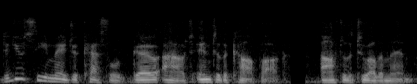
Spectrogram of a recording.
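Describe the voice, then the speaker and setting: Wry inspector, lively low voice. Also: male voice, brisk, husky, full character voice, rough recording. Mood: wry, probing. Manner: dry, questioning, ironic. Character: shrewd, wry, educated male police inspector. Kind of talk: radio drama acting.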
